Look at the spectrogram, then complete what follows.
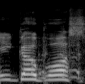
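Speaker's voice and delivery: loud, very high-pitched put-on Boston accent. Voicing the guy who carries the one big round to the cannon: boston accent. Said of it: "He has a Boston accent".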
